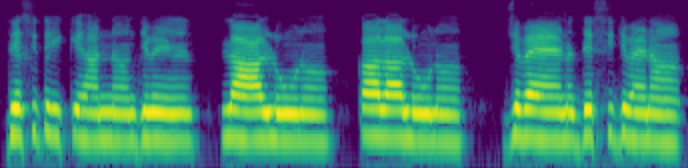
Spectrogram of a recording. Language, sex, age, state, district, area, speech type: Punjabi, female, 45-60, Punjab, Moga, rural, spontaneous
